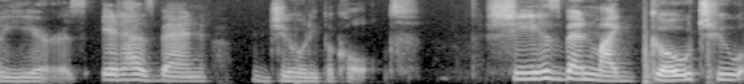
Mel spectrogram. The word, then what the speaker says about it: Picoult: Picoult. Oh, no, it's Pico.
